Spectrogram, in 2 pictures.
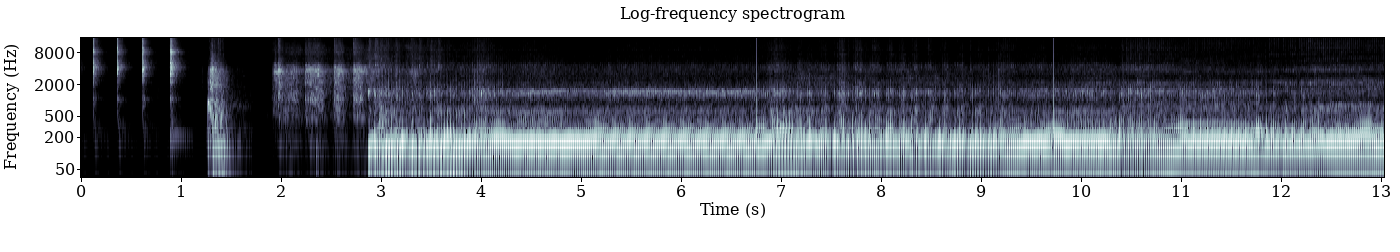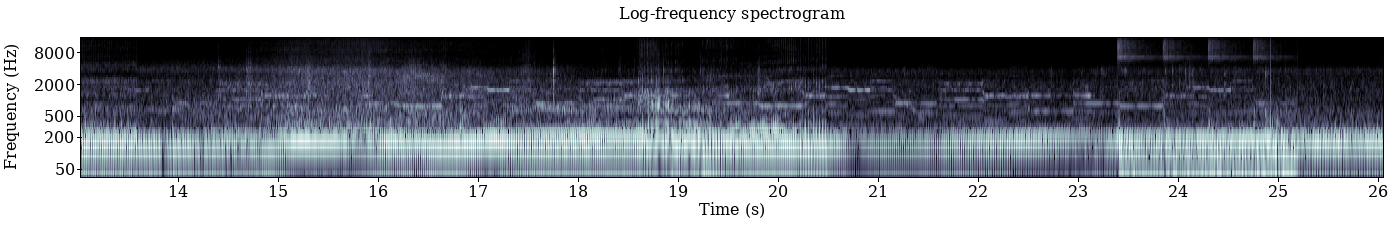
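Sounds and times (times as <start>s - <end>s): car engine running with throttle blips: 2.9s - 20.6s.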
